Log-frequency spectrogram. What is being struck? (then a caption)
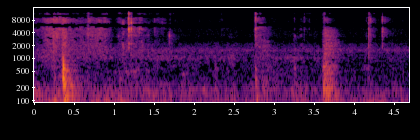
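Bar of soap. A thin knife blade scratches and carves crosshatch lines into a solid, cream-coloured rectangular bar of soap, held still by one hand as it lies among other bars on a blue cloth, flaking off small shavings. Quiet, short scraping strokes rise in separate bursts over a low, steady rumble, with the first stroke loudest.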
